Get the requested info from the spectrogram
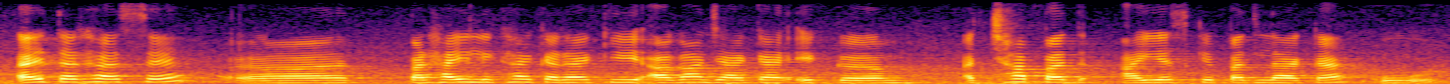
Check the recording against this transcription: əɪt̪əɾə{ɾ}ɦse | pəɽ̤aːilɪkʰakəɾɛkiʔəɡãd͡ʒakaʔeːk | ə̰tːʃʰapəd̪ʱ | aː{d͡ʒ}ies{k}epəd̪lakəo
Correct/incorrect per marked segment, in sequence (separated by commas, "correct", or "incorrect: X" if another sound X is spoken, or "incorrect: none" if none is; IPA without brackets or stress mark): incorrect: none, incorrect: none, correct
